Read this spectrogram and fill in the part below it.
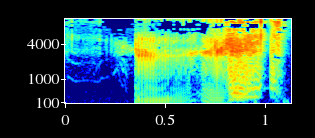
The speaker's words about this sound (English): that was a fart.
